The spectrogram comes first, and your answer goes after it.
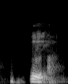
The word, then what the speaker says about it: bala: Bala, with a short two short bala, and bala. These are two entirely separate words.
